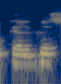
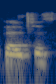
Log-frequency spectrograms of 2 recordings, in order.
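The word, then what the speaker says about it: Calchas: आप इसको कैल्कस या कैल्चस के नाम से भी प्रोनाउंसिएट कर सकते हैं।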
